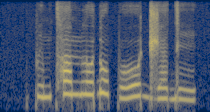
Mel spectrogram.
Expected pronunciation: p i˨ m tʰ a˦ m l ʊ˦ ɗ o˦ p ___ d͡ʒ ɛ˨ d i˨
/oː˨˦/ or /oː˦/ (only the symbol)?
oː˨˦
